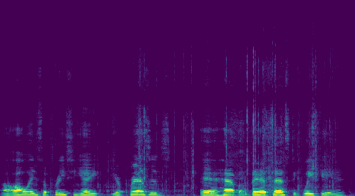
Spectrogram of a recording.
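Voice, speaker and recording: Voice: mid-range voice, steady tone, unhurried, a little mellow, a little hiss or hum. A plant vlogger with a stuffy, blocked-nose voice, casually explaining things step by step to viewers in a folksy way. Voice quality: stuffy, congested nasal voice. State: congested after sinus surgery. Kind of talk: casual hands-on demonstration to viewers. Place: home kitchen at the counter.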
